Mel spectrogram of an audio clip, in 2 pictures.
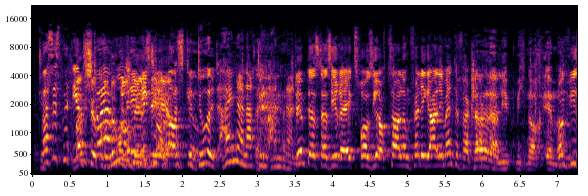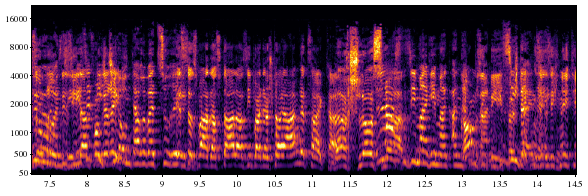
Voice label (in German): Reporterin Reporter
